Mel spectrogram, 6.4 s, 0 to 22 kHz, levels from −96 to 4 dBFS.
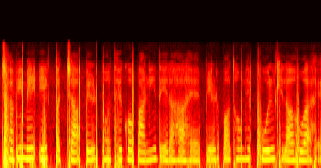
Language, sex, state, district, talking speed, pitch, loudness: Hindi, female, Uttar Pradesh, Varanasi, 170 wpm, 205 Hz, -23 LUFS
